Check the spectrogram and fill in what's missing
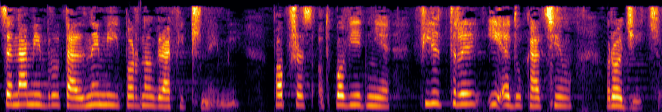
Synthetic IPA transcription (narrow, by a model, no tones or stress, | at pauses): t̪sɛnamʲibɾut̪alnɘmʲiːpɔɾnɔɡɾafʲit͡ʂnɘ̰mʲḭ | pɔpʂɛsɔt̪pɔvʲjɛd̪ɲɛ | fʲilt̪ɾɘiɛd̪ukat̪sʲjɛɾɔd͡ʑit̪su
